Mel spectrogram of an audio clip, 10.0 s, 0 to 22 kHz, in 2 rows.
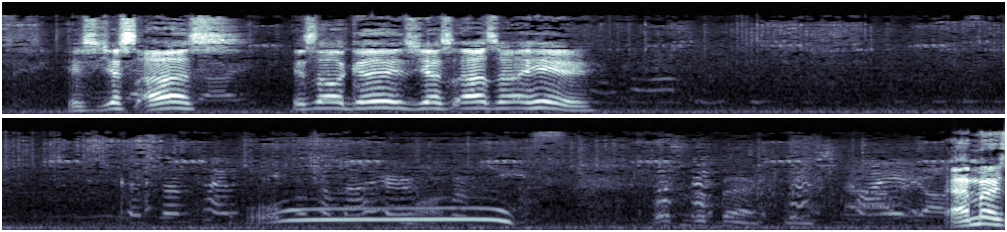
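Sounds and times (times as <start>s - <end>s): man's long drawn-out shout: 6.5s - 7.7s.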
